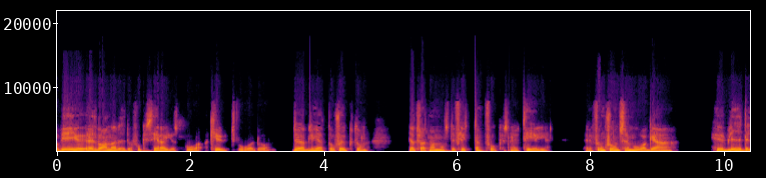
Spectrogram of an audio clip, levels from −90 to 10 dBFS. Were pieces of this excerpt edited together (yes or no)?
no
